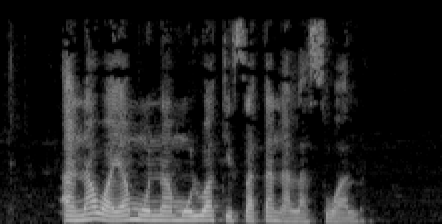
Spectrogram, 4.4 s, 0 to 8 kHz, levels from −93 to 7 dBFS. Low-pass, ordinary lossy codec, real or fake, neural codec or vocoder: 7.2 kHz; MP3, 48 kbps; real; none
